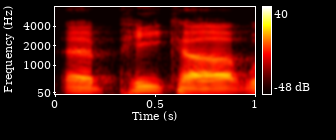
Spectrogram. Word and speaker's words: Pika: So the other one I wanted to quickly call out is, I think you pronounce it Pika because it's like Pikachu, but Pika, which was a wait list and now is readily available.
